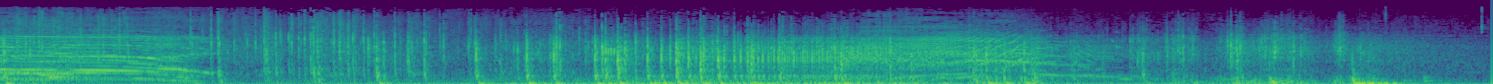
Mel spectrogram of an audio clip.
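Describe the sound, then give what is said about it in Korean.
A pine tree, one of six being cut by workers in cold weather for pillars of a new government building, cracks and splinters as it falls: a strained creak at the start gives way to a long run of loud, rapid snaps and crackles that keep on for several seconds. “자 오늘 중으로 관점 청사를 새로 짓는데 기둥으로 쓸 소나무 여섯 그루를 베어야 한다 독질을 멈추지 말고 교대에 가면서 하거라 아이고 아이고 자 여기 소나무 앞으로 넘어간다”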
